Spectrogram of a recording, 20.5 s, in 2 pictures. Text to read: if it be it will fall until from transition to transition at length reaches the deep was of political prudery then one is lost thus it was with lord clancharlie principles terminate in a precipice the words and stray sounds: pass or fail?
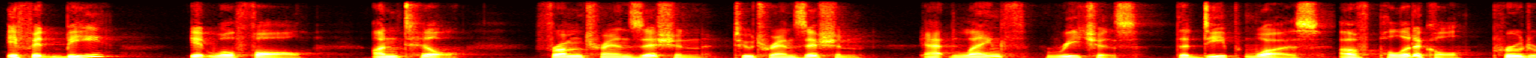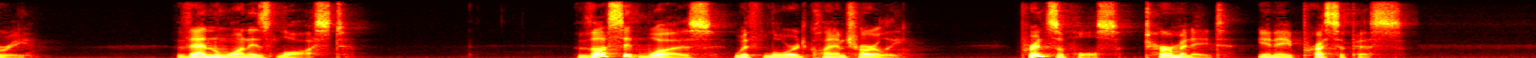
pass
